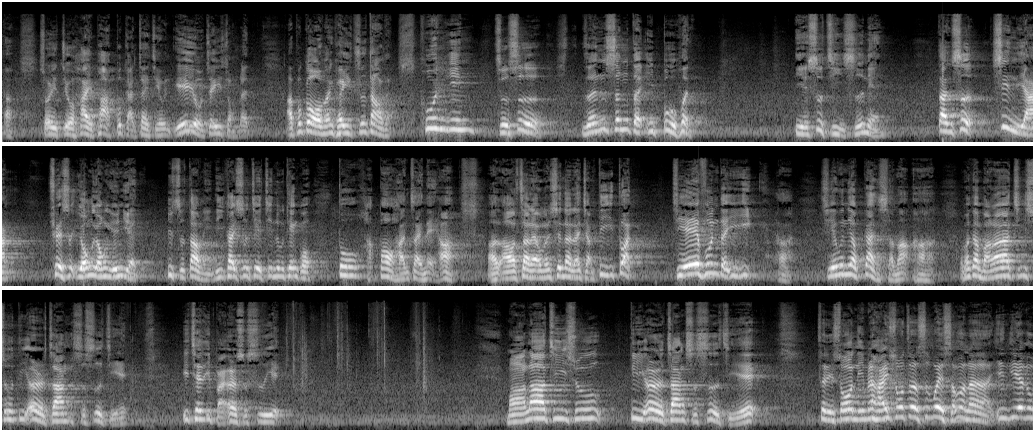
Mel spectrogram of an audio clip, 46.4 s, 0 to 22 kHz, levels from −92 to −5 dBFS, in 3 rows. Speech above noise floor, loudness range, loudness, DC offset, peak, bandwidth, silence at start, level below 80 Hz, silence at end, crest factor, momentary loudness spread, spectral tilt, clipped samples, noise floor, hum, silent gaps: 29 dB; 7 LU; -18 LUFS; under 0.1%; 0 dBFS; 16.5 kHz; 0 s; -64 dBFS; 0 s; 20 dB; 17 LU; -5 dB/octave; under 0.1%; -47 dBFS; none; none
